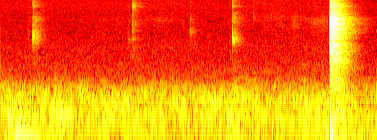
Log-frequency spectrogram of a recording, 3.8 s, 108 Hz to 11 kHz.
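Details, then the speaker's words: Omnipod 5 insulin pod change: a few faint ticks in near silence, then one sharp snap as the cannula fires; pink indicator slid over, confirming correct insertion. "oh hear that that's it and see now my pink is over here so it is in there correctly"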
